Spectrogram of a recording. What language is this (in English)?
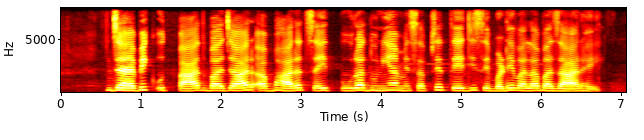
Magahi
